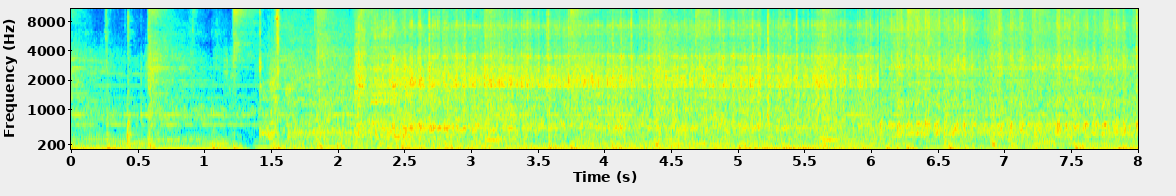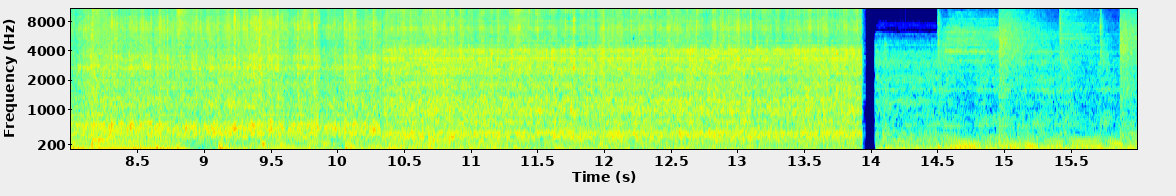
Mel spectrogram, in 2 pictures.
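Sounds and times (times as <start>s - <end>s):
band saw cutting metal: 1.4s - 14.0s.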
